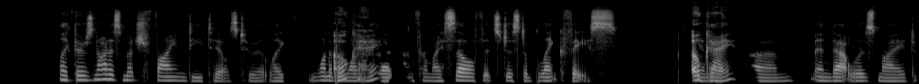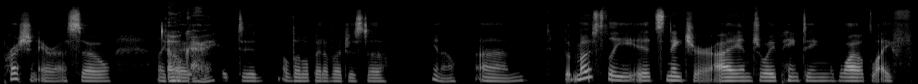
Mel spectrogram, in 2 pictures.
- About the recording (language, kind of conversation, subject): English, unstructured, In what ways has technology changed how people express their creativity?
- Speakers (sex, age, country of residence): female, 35-39, United States; female, 65-69, United States
- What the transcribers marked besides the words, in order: tapping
